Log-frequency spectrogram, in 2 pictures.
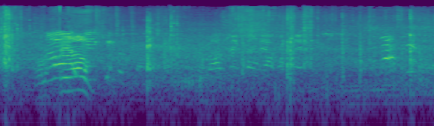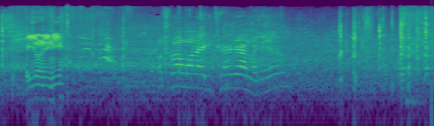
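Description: Scooter wheels roll and rattle over concrete.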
